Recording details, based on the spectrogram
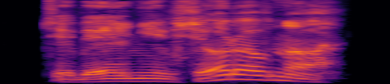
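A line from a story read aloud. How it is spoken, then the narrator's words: Deep bass voice. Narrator (Russian): пробасил Грон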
